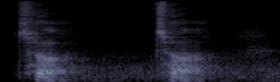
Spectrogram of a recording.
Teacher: To do the T, the tip of the tongue on the alvolola ridge, we're going to push out with some aspiration, which is just a a push of air to make the T sound.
